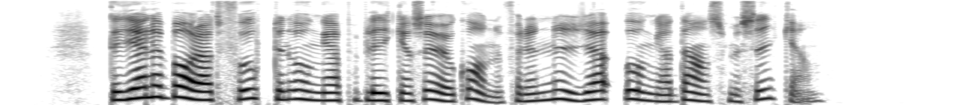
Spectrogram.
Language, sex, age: Swedish, female, 41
